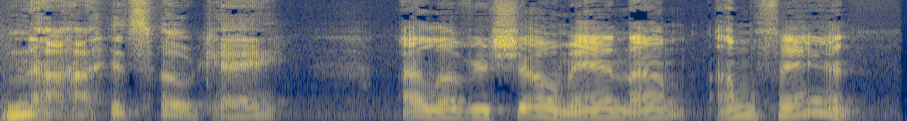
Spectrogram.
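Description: A put-on character voice moves slowly with big pitch swings. The tone is bright and sharp, with vocal fry. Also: man, high pitch for a man.

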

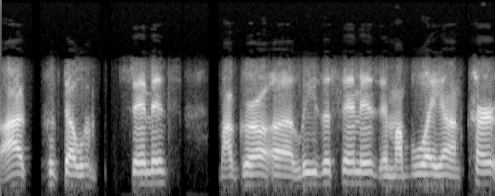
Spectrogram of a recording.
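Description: A man with a normal speaking voice and an American accent talks at a moderate pace in a fairly high pitch. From Oakland, California. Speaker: rapper. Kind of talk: radio interview.

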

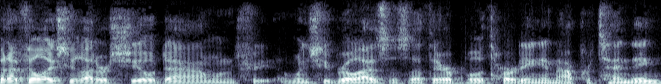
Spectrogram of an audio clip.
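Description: A man speaks at a fairly quick pace in a fairly low pitch, with monotone, flat intonation and hardly any pauses. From Pittsburgh. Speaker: podcast co-host. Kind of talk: casual chat.

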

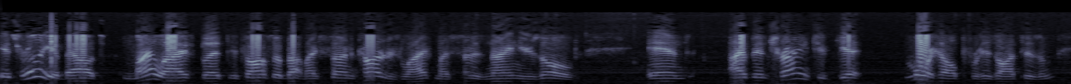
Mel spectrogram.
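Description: A man talks at a fairly slow pace in a Texan accent. His pitch sits in the medium range, with ordinary variation. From Texas. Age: middle-aged. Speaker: author. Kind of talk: interview.

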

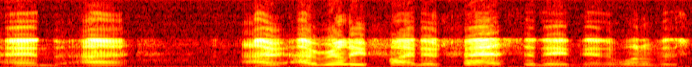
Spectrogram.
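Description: A man's fairly high voice at a moderate pace, with noticeable background noise. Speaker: veteran newspaper journalist. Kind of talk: political discussion. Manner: halting, many fillers.

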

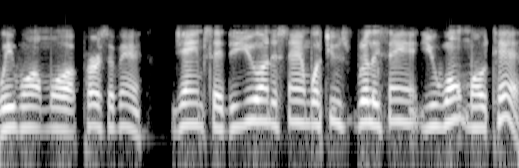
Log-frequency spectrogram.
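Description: Fairly even intonation in a dry, close sound with no echo. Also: man, fairly high pitch for a man, moderate pace.

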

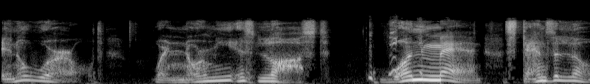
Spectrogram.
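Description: In a put-on character voice of middle pitch, the speaker delivers a dramatic reading at a very slow pace with long, frequent pauses. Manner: dramatic, deep.

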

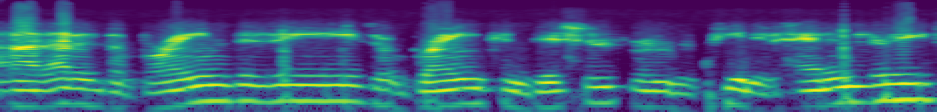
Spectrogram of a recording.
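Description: A man with a plain, everyday voice speaks at a fairly slow pace, his fairly low pitch showing ordinary variation. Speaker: caller. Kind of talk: call-in question.

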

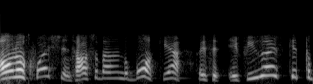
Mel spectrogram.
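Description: A man talks with an American accent. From Pittsburgh, US. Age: 40s. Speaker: wrestling podcast co-host. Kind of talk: casual chat. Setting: phone call.

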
